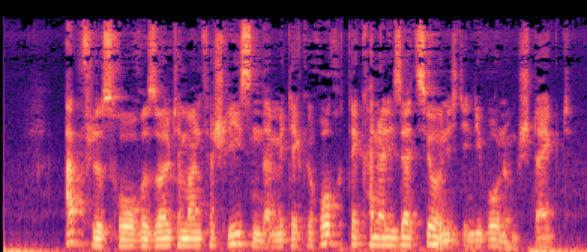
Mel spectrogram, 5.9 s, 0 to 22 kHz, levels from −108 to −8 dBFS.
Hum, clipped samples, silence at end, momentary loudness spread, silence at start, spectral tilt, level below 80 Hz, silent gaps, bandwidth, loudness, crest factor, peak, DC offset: none; under 0.1%; 0 s; 9 LU; 0 s; -4 dB/octave; -40 dBFS; none; 16.5 kHz; -17 LUFS; 18 dB; 0 dBFS; under 0.1%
